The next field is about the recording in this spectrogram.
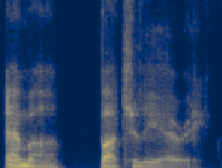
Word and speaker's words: Emma Baccellieri: The queen of sodas, the head jerk at the soda fountain, and also she's at Sports Illustrated, I guess, but it's Emma Baccellieri. – Thank you for the full Italian pronunciation of the last name now.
